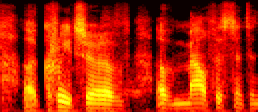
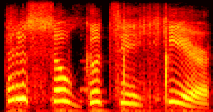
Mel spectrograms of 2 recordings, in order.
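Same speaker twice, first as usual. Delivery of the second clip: talking to a dog; 10 semitones higher than usual. Retold or imitated. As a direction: coo it like praising a pet. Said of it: "she'll say it the way, like, a person talks to, like, a dog".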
